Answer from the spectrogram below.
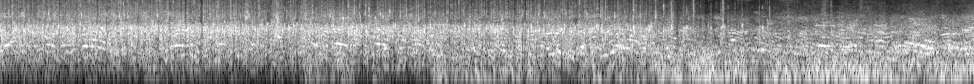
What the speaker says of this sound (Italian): Lo salutiamo con un applauso.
